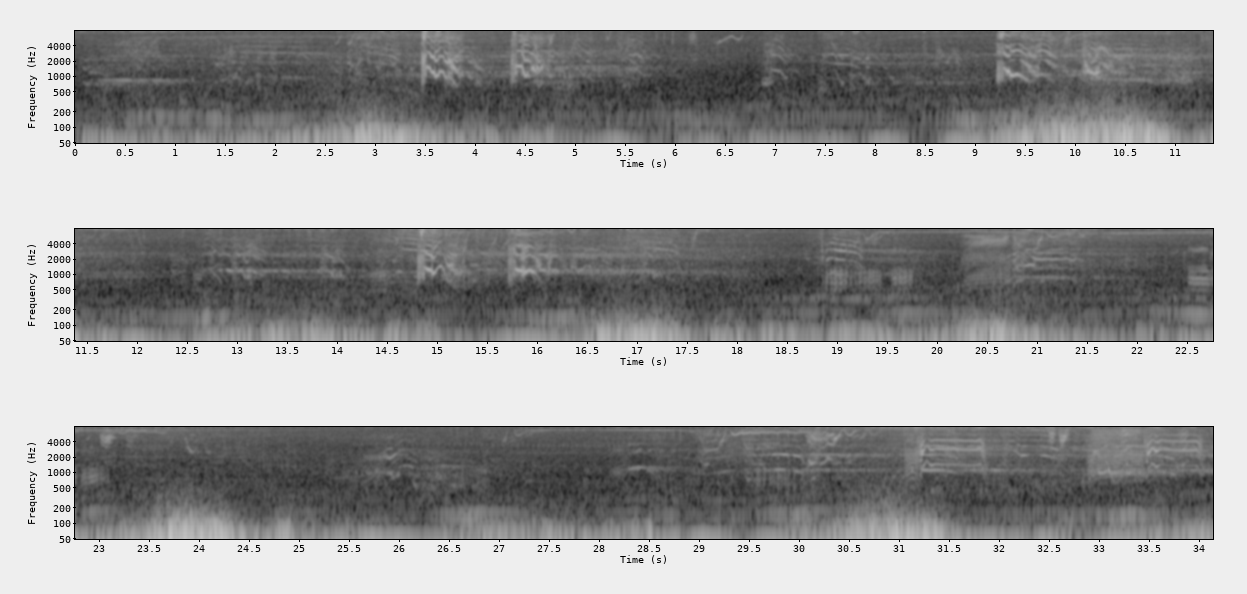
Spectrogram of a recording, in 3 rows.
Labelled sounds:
0.0	4.9	killer whale, southern Alaska resident, 0.50 to 8.0 kHz
5.5	5.9	killer whale, southern Alaska resident, 0.89 to 2.9 kHz
6.8	8.0	killer whale, southern Alaska resident, 0.59 to 7.5 kHz
9.1	10.9	killer whale, southern Alaska resident, 0.64 to 8.0 kHz
12.7	14.3	killer whale, southern Alaska resident, 0.84 to 4.8 kHz
14.7	17.5	killer whale, southern Alaska resident, 0.43 to 8.0 kHz
18.8	19.4	killer whale, southern Alaska resident, 0.46 to 8.0 kHz
20.1	21.7	killer whale, southern Alaska resident, 0.46 to 8.0 kHz
25.5	26.9	killer whale, southern Alaska resident, 0.27 to 3.0 kHz
28.2	34.1	killer whale, southern Alaska resident, 0.50 to 8.0 kHz

